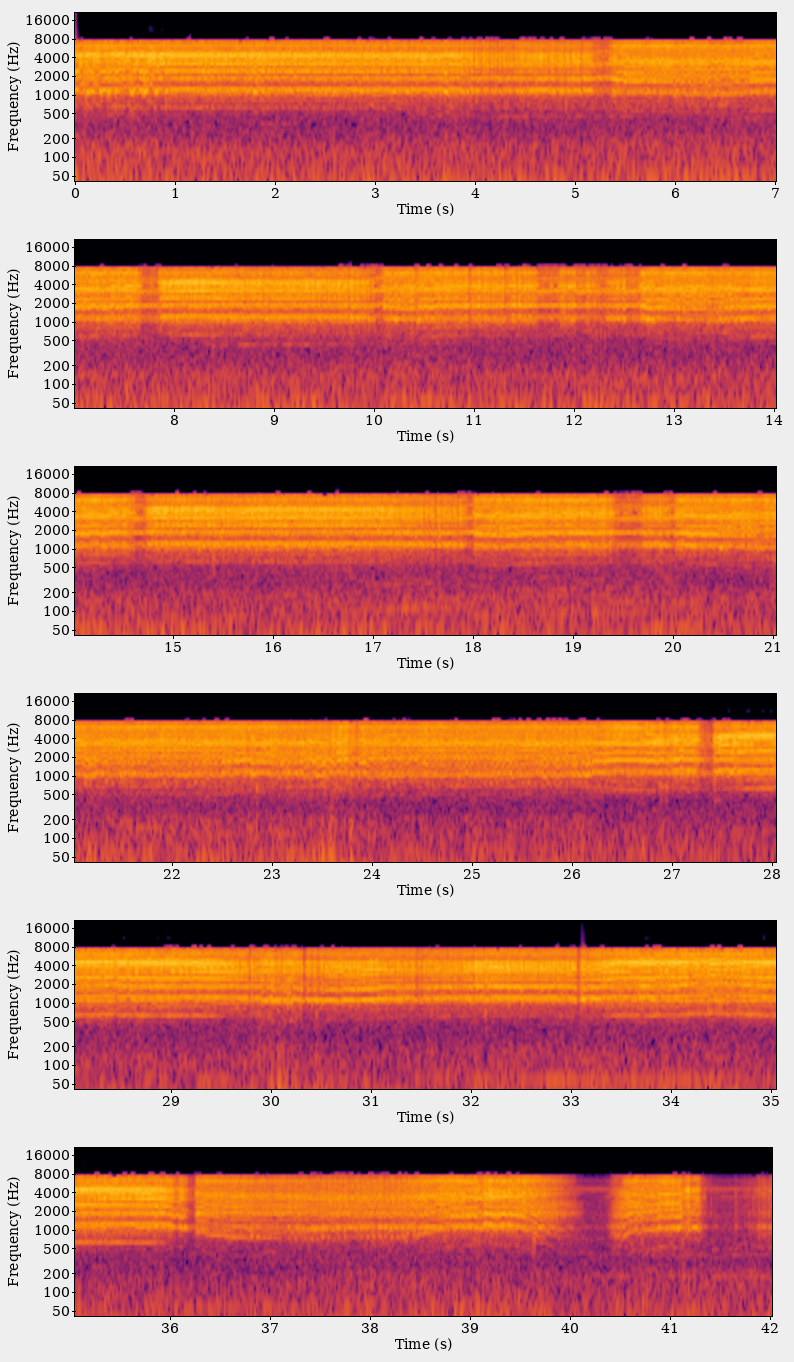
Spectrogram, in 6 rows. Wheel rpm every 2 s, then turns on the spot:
160, 160, 160, 160, 160, 160, 160, 160, 160, 160, 160, 160, 160, 160, 160, 160, 160, 160, 120, 110, 50.
40-42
